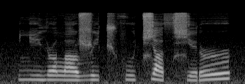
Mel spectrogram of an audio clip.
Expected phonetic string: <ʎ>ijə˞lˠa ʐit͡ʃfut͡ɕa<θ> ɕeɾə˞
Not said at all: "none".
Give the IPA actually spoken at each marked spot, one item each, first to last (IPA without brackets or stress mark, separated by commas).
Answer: ʎ, θ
